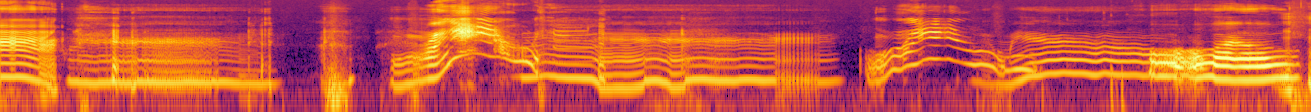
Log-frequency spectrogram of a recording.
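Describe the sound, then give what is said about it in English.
A person imitates a cat, letting out a string of drawn-out, whiny meows with rising and falling pitch, loud, one running straight into the next. “That'd be so funny if lions meowed. Meow. Meow.”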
